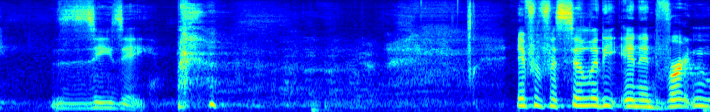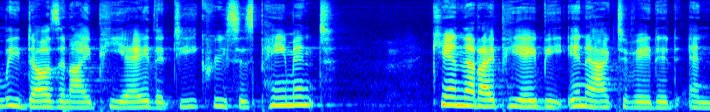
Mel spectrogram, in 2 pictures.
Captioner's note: laughter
